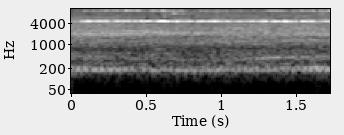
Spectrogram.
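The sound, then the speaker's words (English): A heavy green composting collection lorry rumbles past across the road on Upper Street, N1, a steady, loud low roar with a thin high-pitched whine running over it, no voices. “That rumble is composting.”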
